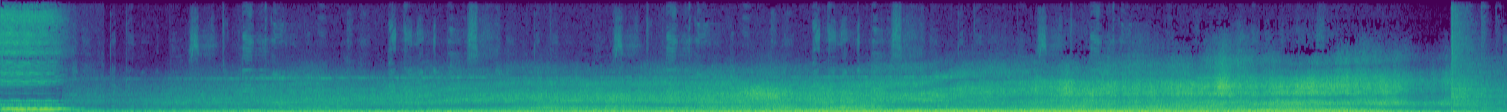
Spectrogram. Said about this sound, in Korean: 이게 이제 뮤직비디오에서도 비행기가 이륙하는 장면이 예, 처음이잖아요.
